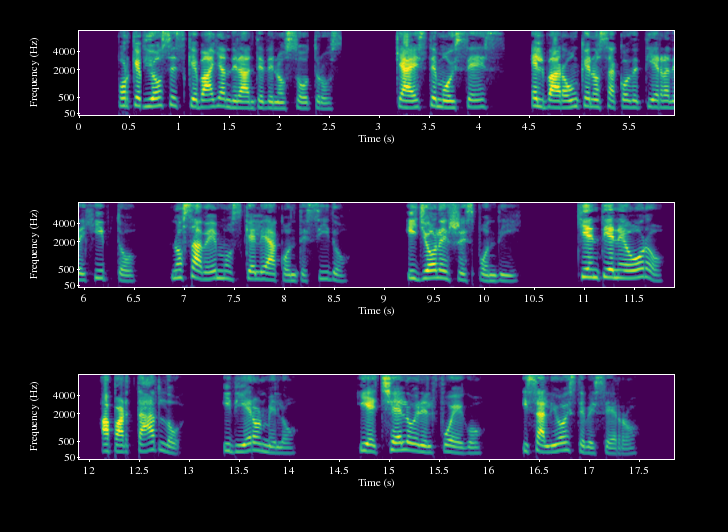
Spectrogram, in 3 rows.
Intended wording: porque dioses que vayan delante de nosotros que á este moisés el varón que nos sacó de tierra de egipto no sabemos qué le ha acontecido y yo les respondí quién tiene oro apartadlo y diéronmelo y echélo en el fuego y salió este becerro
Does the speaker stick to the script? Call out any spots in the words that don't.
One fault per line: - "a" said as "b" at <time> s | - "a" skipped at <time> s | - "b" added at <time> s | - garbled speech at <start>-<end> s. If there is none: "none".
none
